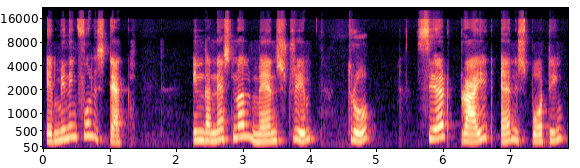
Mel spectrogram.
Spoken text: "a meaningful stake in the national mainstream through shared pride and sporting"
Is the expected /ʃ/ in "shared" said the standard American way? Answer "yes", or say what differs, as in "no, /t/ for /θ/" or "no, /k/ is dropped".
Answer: no, /s/ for /ʃ/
